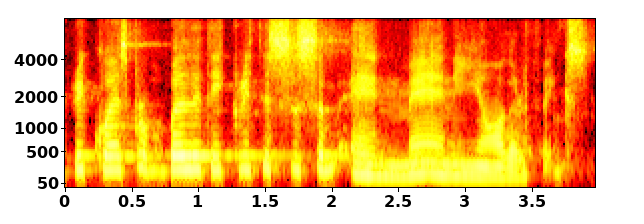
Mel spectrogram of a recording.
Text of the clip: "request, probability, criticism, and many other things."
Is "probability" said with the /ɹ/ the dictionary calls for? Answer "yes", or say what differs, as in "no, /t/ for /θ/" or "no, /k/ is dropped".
yes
